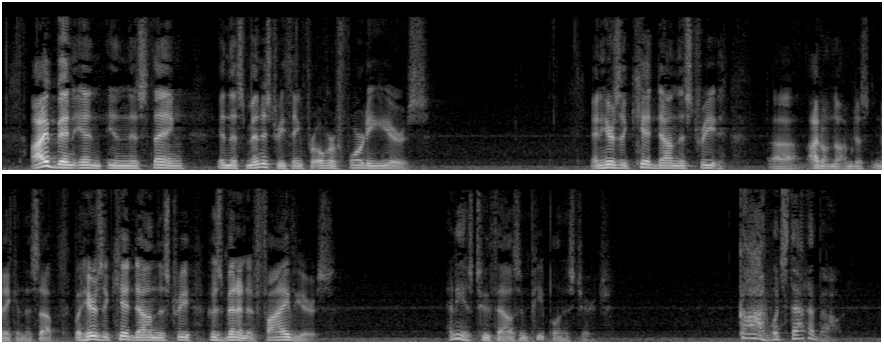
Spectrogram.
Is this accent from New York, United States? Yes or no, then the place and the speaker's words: no; Lexington, Kentucky, United States; the Baptist church I grew up in Lexington, Kentucky, boy, we loved the pastor.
